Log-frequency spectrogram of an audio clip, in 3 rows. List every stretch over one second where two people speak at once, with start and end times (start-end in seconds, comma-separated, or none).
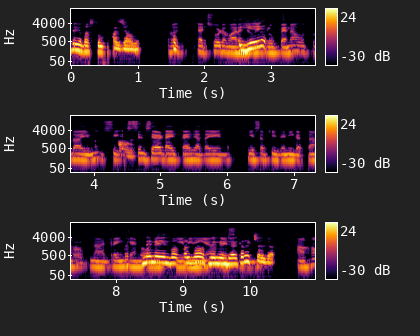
8.1-10.2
